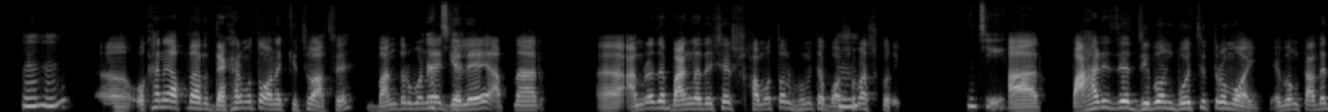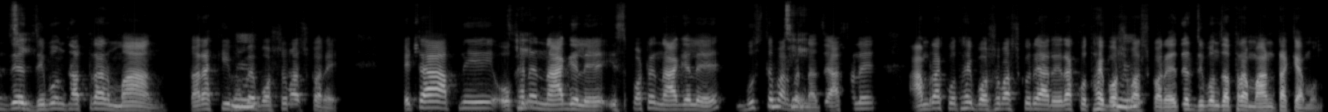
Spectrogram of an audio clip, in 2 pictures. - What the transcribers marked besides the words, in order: static; other background noise; horn
- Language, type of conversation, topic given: Bengali, unstructured, ভ্রমণ কীভাবে তোমাকে সুখী করে তোলে?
